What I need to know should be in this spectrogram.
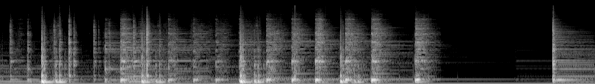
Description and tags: ragga percussion, just like the name. how ironic!
reggea, dub, percs, percussion, ragga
